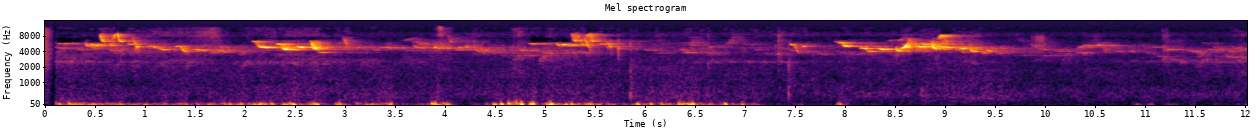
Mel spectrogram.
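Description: Rainforest birds calling: many short high chirps and stepped whistled notes, overlapping and repeated throughout, with a low rumble underneath that fades after about seven seconds.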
